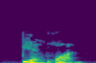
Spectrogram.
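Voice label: "变换", Mandarin; chinese-flashcards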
